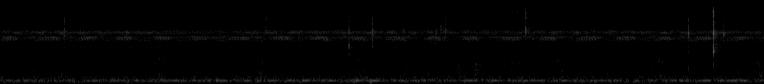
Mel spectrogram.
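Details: Insects calling at midnight in the countryside of Yurihama, Tottori, Japan, at summer's end in September 2020. A steady, high, shimmering drone holds throughout, broken by sharp snaps of burning wood crackling in a stove and a faint low hum.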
